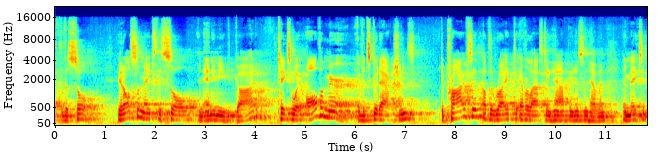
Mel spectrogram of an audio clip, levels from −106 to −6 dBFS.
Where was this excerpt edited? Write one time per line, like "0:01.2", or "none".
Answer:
none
